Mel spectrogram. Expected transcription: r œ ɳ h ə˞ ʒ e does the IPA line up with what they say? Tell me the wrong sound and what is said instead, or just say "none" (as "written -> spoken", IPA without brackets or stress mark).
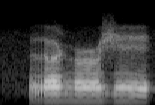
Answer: h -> ɦ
